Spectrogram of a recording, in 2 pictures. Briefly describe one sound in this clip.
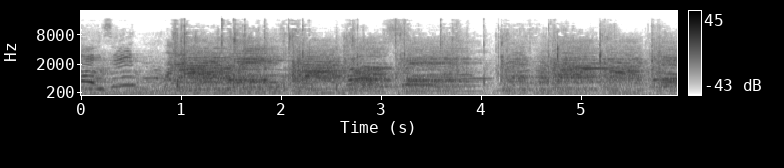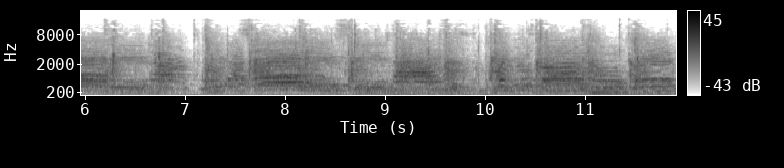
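People clap their hands in a steady rhythm.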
